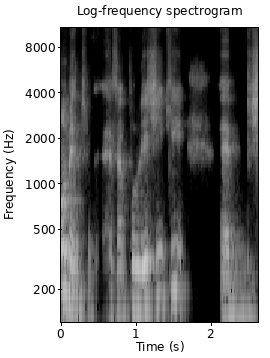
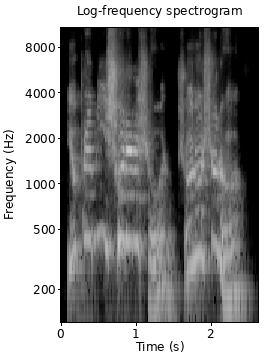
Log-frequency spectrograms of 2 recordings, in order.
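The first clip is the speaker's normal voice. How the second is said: high, mock-naive shrug; raised, simple-minded tone; naive dismissive; 13 semitones higher than usual. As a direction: play the clueless one who hears all crying alike. Mocking own naive past view.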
